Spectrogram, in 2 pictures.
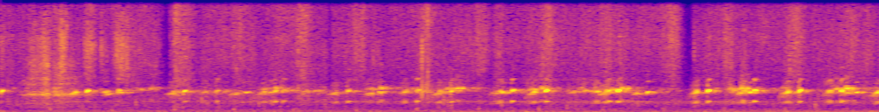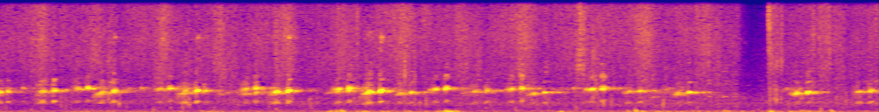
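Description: A chorus of frogs croaks continuously, with rapid repeated calls overlapping in a steady pulsing rhythm over a low rumbling background, with no one speaking.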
